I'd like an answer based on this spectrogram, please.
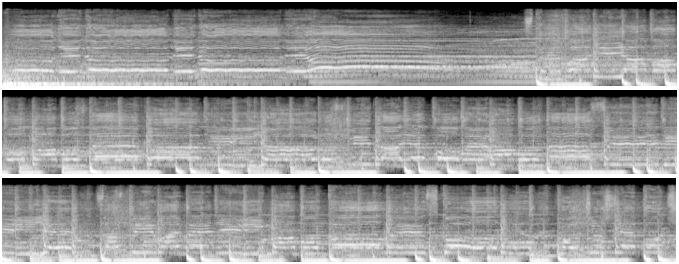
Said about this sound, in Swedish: Det är en jättebra låt. Ja, nej tyvärr. Vi lyssnar.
